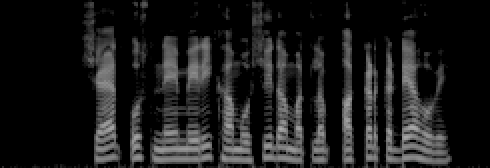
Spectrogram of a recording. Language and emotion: Punjabi, neutral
